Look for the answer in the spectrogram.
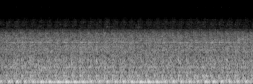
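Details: Yamaha Mio M3 125 scooter after engine repair, about 80% improved since worn conrod and crankshaft bearing were not replaced: steady, even low idle thump with no knocks or misses.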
